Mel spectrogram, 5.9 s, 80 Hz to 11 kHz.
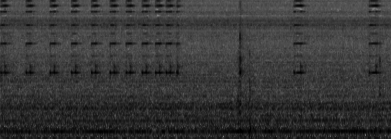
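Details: Datex-Ohmeda Instrumentarium Capnomac anesthesia gas monitor (measures CO2 and anesthetic gas mixture) bought on eBay, demonstrated alarm: short rapid electronic beeps in bursts over a steady room hum; monitor alarm beeps.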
